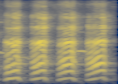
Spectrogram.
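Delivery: high, loud burst of laughter; loud real laugh. Real, not acted. Laughing at being fired after quitting. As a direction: crack up at it.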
